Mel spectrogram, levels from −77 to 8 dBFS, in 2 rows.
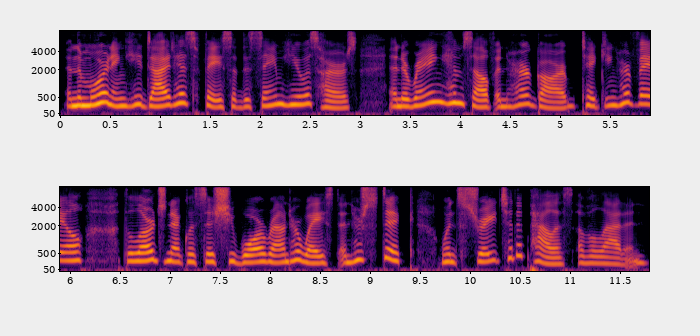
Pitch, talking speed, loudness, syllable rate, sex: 235 Hz, 205 wpm, -17 LUFS, 4.9 syllables/s, female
